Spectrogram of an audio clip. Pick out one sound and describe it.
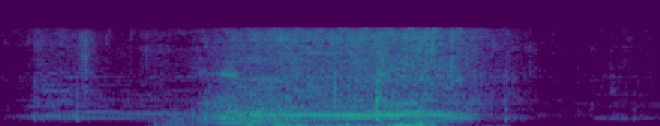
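Plastic bags of water crinkle as they are handled.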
